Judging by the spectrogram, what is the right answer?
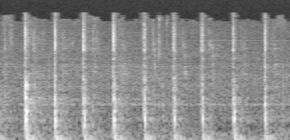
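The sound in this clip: Knocking on a door: nine sharp, evenly spaced raps in a steady, unhurried rhythm, each about the same strength, with no talk over them.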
